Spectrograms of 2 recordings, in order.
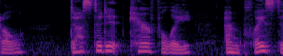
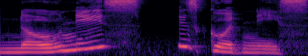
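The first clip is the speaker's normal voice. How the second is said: very loud, very slow, drawn-out booming laughing roar; 9 dB louder than usual. Interrupting the doctor's story about him, roaring. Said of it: "roared the Dynne again".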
